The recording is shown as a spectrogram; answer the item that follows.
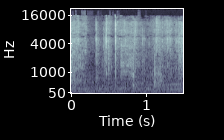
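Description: A plastic bag crinkles and rustles quietly as it is handled, with a few sharper crackles among a soft, continuous crumpling.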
